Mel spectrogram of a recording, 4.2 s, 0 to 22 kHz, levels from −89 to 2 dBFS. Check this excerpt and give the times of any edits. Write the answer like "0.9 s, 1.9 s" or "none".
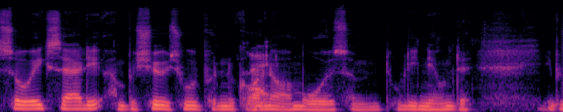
none

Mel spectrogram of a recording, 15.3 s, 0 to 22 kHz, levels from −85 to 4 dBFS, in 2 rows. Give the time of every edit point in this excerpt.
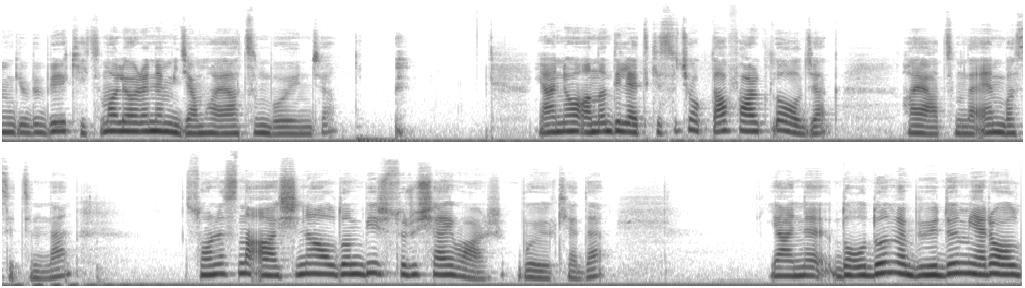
none

